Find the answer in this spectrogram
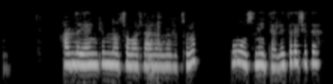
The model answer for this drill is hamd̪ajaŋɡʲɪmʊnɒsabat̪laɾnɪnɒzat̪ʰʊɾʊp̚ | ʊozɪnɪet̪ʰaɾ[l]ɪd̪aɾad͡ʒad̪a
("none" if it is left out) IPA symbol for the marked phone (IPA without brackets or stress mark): l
